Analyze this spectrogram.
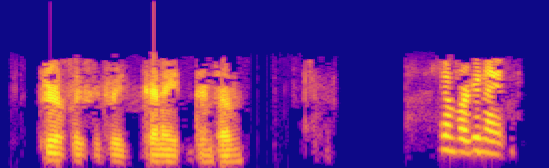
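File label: Scottsdale Police South Dispatch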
